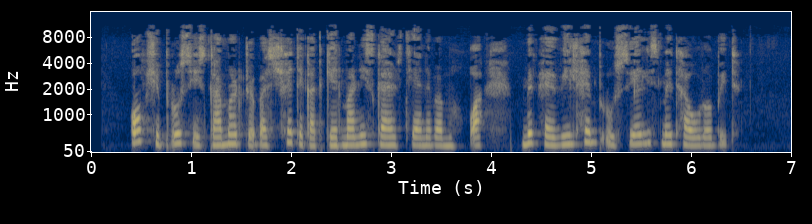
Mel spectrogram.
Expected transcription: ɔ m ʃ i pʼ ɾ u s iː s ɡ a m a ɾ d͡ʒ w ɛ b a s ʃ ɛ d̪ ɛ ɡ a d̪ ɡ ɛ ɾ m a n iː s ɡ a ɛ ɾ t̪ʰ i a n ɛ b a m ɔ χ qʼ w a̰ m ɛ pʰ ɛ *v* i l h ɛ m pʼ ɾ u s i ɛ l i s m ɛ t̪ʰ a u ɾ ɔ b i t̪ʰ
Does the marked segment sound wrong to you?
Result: no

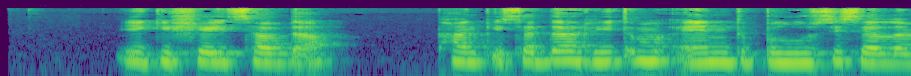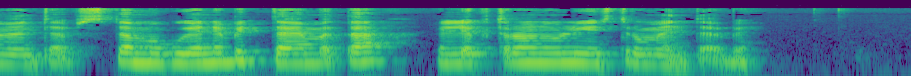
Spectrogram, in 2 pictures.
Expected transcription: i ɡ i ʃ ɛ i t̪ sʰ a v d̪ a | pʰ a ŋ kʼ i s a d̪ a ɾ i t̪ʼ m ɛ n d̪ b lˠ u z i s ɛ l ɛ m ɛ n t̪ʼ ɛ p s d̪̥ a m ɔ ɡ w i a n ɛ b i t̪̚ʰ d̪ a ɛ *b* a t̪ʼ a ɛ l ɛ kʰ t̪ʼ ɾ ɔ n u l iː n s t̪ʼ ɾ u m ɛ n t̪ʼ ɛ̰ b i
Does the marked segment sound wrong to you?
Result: yes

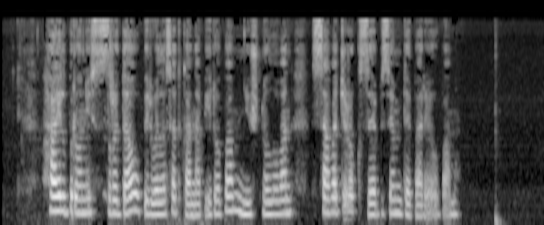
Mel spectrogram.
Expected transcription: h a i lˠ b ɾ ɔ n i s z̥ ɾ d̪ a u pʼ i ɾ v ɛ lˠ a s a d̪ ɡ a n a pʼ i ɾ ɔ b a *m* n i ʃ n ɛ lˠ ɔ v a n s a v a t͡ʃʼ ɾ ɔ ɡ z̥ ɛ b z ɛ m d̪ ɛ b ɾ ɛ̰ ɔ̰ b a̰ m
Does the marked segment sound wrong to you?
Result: no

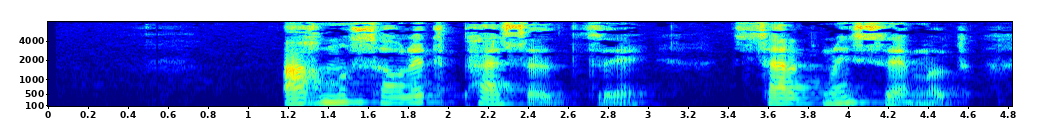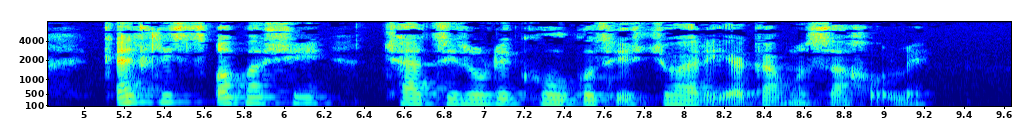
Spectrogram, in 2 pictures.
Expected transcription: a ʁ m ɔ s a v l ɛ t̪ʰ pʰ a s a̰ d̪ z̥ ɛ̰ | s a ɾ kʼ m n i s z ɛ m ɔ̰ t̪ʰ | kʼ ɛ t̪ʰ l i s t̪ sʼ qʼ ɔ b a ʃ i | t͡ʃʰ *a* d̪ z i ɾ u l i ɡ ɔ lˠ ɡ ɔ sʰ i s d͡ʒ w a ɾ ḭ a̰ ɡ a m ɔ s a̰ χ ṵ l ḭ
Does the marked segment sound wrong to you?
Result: no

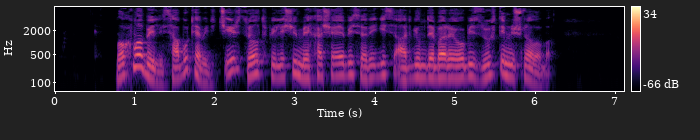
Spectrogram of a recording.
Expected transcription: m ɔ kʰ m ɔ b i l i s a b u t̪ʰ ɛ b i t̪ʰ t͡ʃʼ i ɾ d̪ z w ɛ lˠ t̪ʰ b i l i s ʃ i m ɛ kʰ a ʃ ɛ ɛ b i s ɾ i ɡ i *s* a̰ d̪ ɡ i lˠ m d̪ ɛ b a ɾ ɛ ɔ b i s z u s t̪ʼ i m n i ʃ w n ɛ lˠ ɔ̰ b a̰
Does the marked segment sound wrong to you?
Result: no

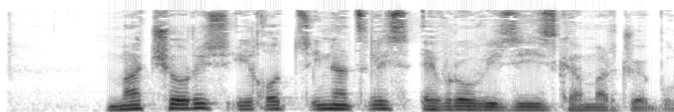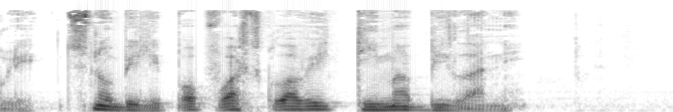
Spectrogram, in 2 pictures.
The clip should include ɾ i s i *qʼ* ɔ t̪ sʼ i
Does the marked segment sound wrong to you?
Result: no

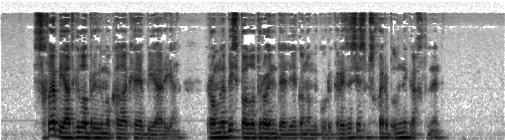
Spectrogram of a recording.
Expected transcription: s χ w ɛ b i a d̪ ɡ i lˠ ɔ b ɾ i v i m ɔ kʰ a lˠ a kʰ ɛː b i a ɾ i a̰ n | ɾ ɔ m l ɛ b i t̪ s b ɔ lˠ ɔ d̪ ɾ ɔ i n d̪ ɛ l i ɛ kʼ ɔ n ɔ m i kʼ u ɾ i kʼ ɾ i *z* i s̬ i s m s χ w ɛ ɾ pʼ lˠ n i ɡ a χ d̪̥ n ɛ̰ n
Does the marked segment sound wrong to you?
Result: no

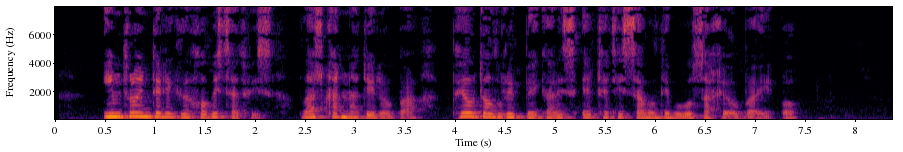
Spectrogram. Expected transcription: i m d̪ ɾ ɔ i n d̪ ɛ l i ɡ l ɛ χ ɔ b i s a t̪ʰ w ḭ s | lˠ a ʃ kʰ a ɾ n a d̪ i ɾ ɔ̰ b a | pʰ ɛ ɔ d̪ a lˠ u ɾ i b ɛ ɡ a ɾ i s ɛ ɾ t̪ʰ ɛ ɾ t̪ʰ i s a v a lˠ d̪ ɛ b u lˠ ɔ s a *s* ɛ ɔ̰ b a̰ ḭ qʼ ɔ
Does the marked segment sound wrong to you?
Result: yes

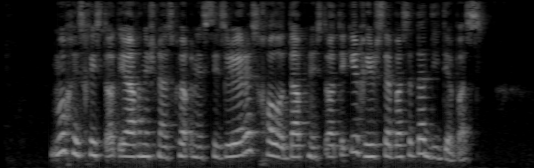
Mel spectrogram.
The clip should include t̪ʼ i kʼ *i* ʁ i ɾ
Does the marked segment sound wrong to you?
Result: no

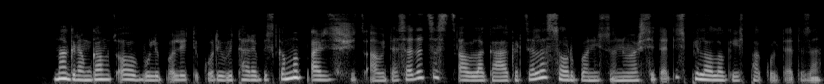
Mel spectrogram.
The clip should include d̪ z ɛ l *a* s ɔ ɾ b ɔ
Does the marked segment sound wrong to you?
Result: no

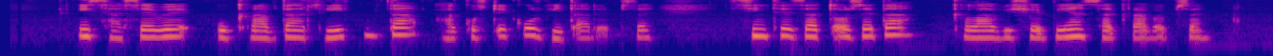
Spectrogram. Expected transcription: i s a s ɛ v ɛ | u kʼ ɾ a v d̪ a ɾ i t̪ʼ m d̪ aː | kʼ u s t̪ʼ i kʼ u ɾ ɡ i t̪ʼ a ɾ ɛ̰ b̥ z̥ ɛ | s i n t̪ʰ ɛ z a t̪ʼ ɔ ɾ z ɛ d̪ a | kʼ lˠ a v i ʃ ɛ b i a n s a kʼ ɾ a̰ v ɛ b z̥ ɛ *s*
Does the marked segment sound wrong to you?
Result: yes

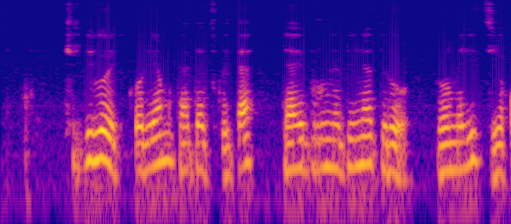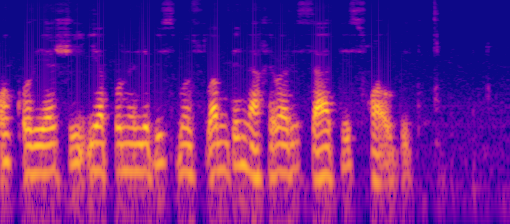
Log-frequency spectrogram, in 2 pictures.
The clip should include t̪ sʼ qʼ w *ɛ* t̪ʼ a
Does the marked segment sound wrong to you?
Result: yes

